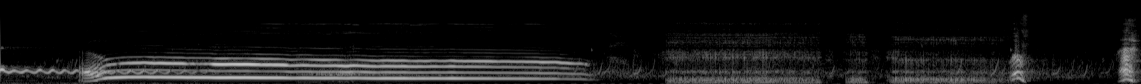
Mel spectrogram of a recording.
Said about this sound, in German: Hand zur Kralle, Haar zu Fell, menschenlaut wird Wolfsgebell.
